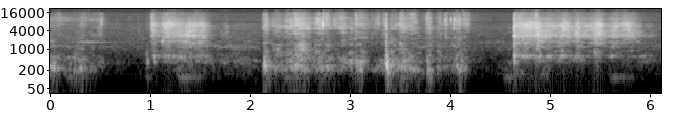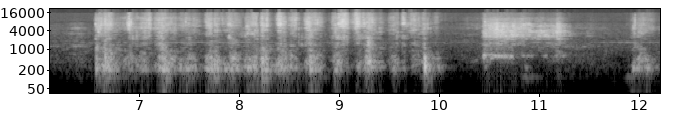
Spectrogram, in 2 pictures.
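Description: Scenery material is rubbed by hand onto a model railway landscape in repeated rough, rasping strokes. Each burst lasts a second or two, with short silent gaps between them, and it sounds close by.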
